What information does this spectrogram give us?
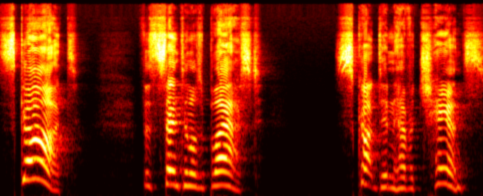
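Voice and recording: On a very clean recording with a silent background, a man does a put-on character voice, extremely high and slow, with lively intonation and a bright, sharp tone.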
